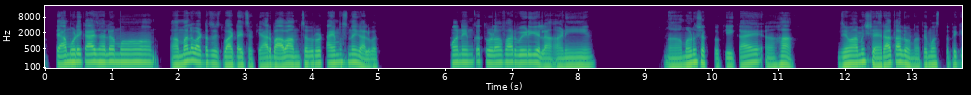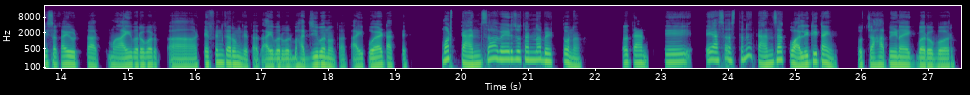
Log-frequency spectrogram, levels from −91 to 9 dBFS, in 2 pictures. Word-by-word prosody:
त्यामुळे 150 Hz, +4 st, +3 dB
काय 155 Hz, 0 st, +3 dB
झालं 155 Hz, 0 st, +3 dB
मग 155 Hz, -1 st, +1 dB, 0.3 s
अ, 125 Hz, -, -1 dB
आम्हाला 155 Hz, +8 st, +3 dB
वाटत 145 Hz, -4 st, +1 dB, 0.2 s
वाटायचं 120 Hz, -3 st, 0 dB
की -, -, -6 dB
अरे 115 Hz, +2 st, +1 dB
बाबा, 120 Hz, +2 st, +3 dB
आमच्याबरोबर 130 Hz, +2 st, -1 dB
टाइमच 145 Hz, +2 st, -1 dB
नाही 155 Hz, 0 st, +1 dB
घालवत. 100 Hz, -5 st, -1 dB, 1.1 s
मग 150 Hz, +1 st, +1 dB
नेमकं 150 Hz, +1 st, -2 dB
थोडा 145 Hz, 0 st, +1 dB
फार 150 Hz, 0 st, +1 dB
वेळ 145 Hz, 0 st, +1 dB
गेला 135 Hz, -8 st, +1 dB
आणि 115 Hz, +1 st, -1 dB, 1.1 s
अ, 110 Hz, +1 st, -2 dB
म्हणू 135 Hz, +4 st, +3 dB
शकतो 140 Hz, -8 st, -3 dB
की 110 Hz, +1 st, -5 dB
काय 135 Hz, +5 st, +1 dB
अ, -, -, -5 dB, 0.2 s
हां. 130 Hz, -2 st, +2 dB, 0.8 s
जेव्हा 130 Hz, +3 st, +4 dB
आम्ही 150 Hz, +3 st, +3 dB
शहरात 125 Hz, 0 st, +1 dB
आलो 145 Hz, -4 st, +3 dB
ना 105 Hz, -1 st, -4 dB
ते 120 Hz, -, -2 dB
मस्तपैकी 130 Hz, 0 st, -4 dB
सकाळी 130 Hz, +1 st, 0 dB
उठतात, 120 Hz, -3 st, -1 dB, 0.2 s
मग 120 Hz, 0 st, -3 dB
आईबरोबर 120 Hz, +2 st, +2 dB
अ, 105 Hz, -2 st, -3 dB
टिफिन 145 Hz, +4 st, 0 dB
करून 135 Hz, -3 st, +3 dB
घेतात, 100 Hz, -2 st, -5 dB
आईबरोबर 105 Hz, 0 st, +1 dB
भाजी 105 Hz, +4 st, 0 dB
बनवतात, 110 Hz, -6 st, +1 dB
आई 105 Hz, +1 st, -2 dB
पोळ्या 110 Hz, +3 st, +4 dB
टाकते. 110 Hz, -3 st, -5 dB, 0.6 s
मग 200 Hz, -, +6 dB, 0.2 s
त्यांचा 135 Hz, +10 st, +2 dB
वेळ 200 Hz, -1 st, +4 dB
जो 200 Hz, 0 st, +2 dB
त्यांना 190 Hz, 0 st, +2 dB
भेटतो 160 Hz, -1 st, 0 dB
ना, 110 Hz, -3 st, -1 dB, 0.7 s
तर 150 Hz, -, +1 dB
त्या 145 Hz, -1 st, +2 dB, 0.3 s
ते 155 Hz, +1 st, 0 dB, 0.3 s
ते -, -, 0 dB
असं 185 Hz, 0 st, 0 dB
असतं 185 Hz, +2 st, -4 dB
ना 260 Hz, +5 st, -1 dB
त्यांचा 140 Hz, +7 st, +2 dB
क्वालिटी 140 Hz, -4 st, +3 dB
टाईम, 145 Hz, -7 st, +3 dB
तो 125 Hz, -, -9 dB
चहा 120 Hz, +1 st, +1 dB
पिणं 125 Hz, -2 st, +3 dB
एक 120 Hz, -1 st, +1 dB
बरोबर, 110 Hz, -2 st, +2 dB
130 Hz, 155 wpm, -23 LUFS, 115-150 Hz, 1.1 s, मग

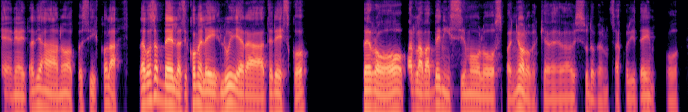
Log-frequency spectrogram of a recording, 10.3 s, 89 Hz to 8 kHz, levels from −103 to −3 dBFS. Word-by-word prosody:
"Eh, 85 Hz, -, -8 dB
lei 90 Hz, 0 st, -4 dB
è -, -, -2 dB
italiano" 100 Hz, -2 st, -2 dB
così -, -, -9 dB
colà. -, -, -1 dB, 0.3 s
La 125 Hz, -, +5 dB
cosa 150 Hz, +6 st, +3 dB
bella, 125 Hz, -6 st, +6 dB
siccome 130 Hz, -1 st, +1 dB
lei 105 Hz, -3 st, +3 dB
lui 120 Hz, +6 st, +2 dB
era 90 Hz, -4 st, +2 dB
tedesco, 95 Hz, -2 st, -3 dB, 0.8 s
però 105 Hz, -2 st, +4 dB
parlava 95 Hz, -4 st, +1 dB
benissimo 95 Hz, -4 st, -4 dB
lo 85 Hz, -1 st, -2 dB
spagnolo, -, -, -1 dB
perché -, -, -12 dB
aveva 75 Hz, +1 st, -8 dB
vissuto 80 Hz, -, -9 dB
per 70 Hz, -, -14 dB
un 70 Hz, -, -18 dB
sacco 80 Hz, -, -13 dB
di 80 Hz, 0 st, -10 dB
tempo, 75 Hz, -4 st, -9 dB
95 Hz, 155 wpm, -24 LUFS, 85-110 Hz, 0.8 s, bella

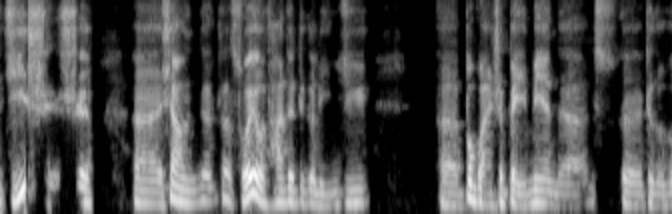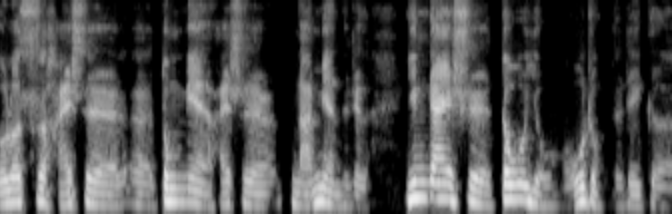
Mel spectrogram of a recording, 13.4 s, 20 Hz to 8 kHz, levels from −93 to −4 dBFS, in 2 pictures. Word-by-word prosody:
即 -, -, +7 dB
使 -, -, 0 dB
是， -, -, +1 dB, 0.4 s
呃， 130 Hz, -3 st, -2 dB
像 145 Hz, -3 st, +3 dB, 0.3 s
它 160 Hz, -3 st, -3 dB
所 150 Hz, -, +8 dB
有 145 Hz, -, +10 dB
它 135 Hz, +3 st, -2 dB
的 140 Hz, 0 st, +1 dB
这 140 Hz, +1 st, -9 dB
个 135 Hz, -, -2 dB
邻 110 Hz, +1 st, -8 dB
居， 130 Hz, +3 st, -6 dB, 0.7 s
呃， 115 Hz, -2 st, -4 dB
不 110 Hz, -, +5 dB
管 145 Hz, -6 st, +1 dB
是 140 Hz, -, +2 dB
北 110 Hz, -3 st, +1 dB
面 130 Hz, 0 st, -1 dB
的 110 Hz, 0 st, -10 dB
斯 -, -, -2 dB
呃， 115 Hz, -2 st, -5 dB
这 125 Hz, +2 st, -5 dB
个 110 Hz, -, -10 dB
俄 120 Hz, +4 st, -3 dB
罗 140 Hz, +1 st, +3 dB
斯 140 Hz, -1 st, 0 dB
还 120 Hz, +2 st, -3 dB
是， 115 Hz, -2 st, -4 dB
呃， 115 Hz, -3 st, -12 dB
东 145 Hz, -1 st, +3 dB
面， 130 Hz, -5 st, -2 dB
还 120 Hz, -, -7 dB
是 115 Hz, -2 st, -7 dB, 0.2 s
南 115 Hz, -1 st, -5 dB
面 135 Hz, -6 st, 0 dB
的 105 Hz, -1 st, -19 dB
这 110 Hz, -1 st, -10 dB
个， 100 Hz, -, -16 dB, 0.4 s
应 180 Hz, +2 st, +4 dB
该 175 Hz, -2 st, +5 dB
是 135 Hz, -7 st, -1 dB
都 165 Hz, 0 st, +3 dB
有 125 Hz, -7 st, -3 dB, 0.2 s
某 120 Hz, +9 st, -1 dB
种 135 Hz, -8 st, -6 dB
的 105 Hz, -, -21 dB
这 110 Hz, 0 st, -11 dB
个 105 Hz, -, -16 dB
信 100 Hz, -, -20 dB
125 Hz, 230 characters per minute, -21 LUFS, 115-140 Hz, 0.7 s, 有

